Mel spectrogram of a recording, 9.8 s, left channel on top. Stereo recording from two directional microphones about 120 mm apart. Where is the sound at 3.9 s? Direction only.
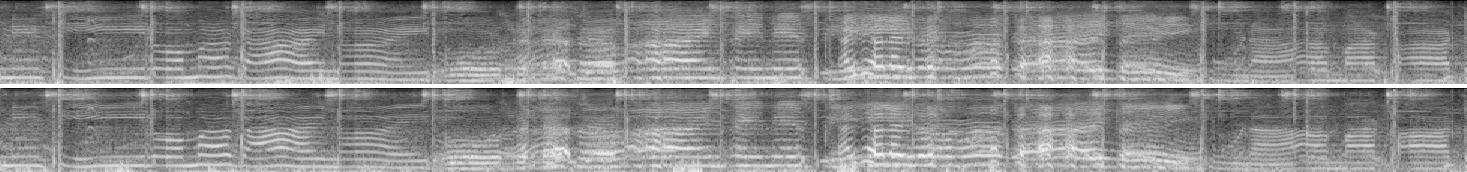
30° left (ahead or behind).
